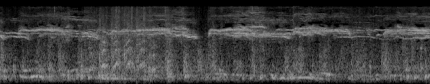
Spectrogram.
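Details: Squabs of domestic pigeon, moved to the floor for group feeding in a loft, keep up a shrill piping chorus with one brief break, plus soft low grumbling notes.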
